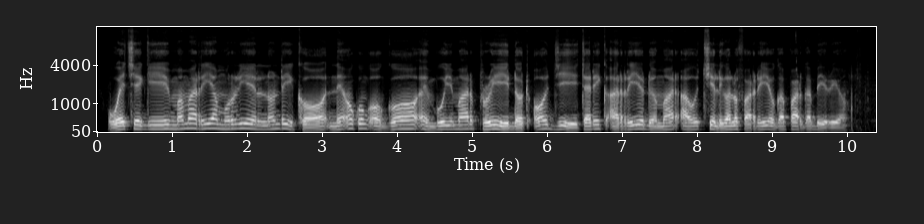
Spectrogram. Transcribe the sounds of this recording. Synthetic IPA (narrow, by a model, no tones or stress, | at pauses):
wet͡ʃeɡɪmamaɾɪjamʊrjɛlnɔndɪkʰɔnɛʔɔkwoŋɡɔɡɔembujimarpɾidɔtod͡ʒitaɾɪka̰ɾɪjɔdomaɾa̰ot͡ʃeliɡalɔfaɾɪjɔɡaparɡabiɾjɔ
